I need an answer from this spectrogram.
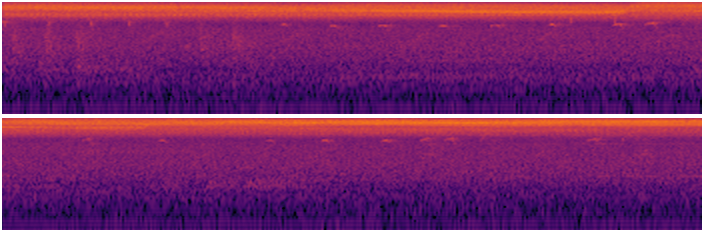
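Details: Shrill summer cicada drone, a sustained high whine filling the air continuously for the full length, its pitch stepping slightly around the midpoint, with faint scattered chirps underneath.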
